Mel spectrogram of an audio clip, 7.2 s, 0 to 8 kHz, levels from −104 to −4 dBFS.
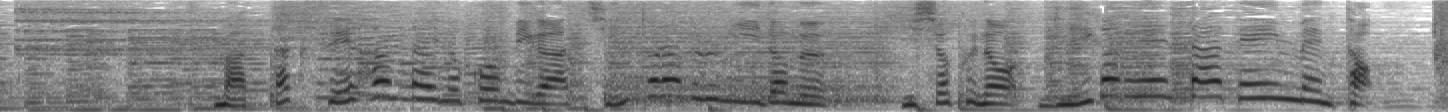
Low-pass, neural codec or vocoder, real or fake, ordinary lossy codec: none; none; real; none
